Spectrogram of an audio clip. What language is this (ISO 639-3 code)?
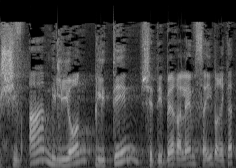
heb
